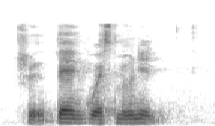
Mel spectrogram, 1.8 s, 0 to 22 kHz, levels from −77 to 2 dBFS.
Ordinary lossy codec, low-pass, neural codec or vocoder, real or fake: AAC, 32 kbps; 9.9 kHz; autoencoder, 22.05 kHz, a latent of 192 numbers a frame, VITS, trained on one speaker; fake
